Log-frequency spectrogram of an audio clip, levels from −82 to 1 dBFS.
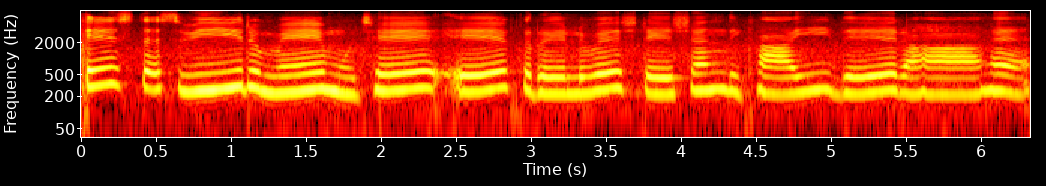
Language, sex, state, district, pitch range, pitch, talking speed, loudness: Hindi, female, Madhya Pradesh, Katni, 230-275 Hz, 255 Hz, 105 wpm, -18 LUFS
